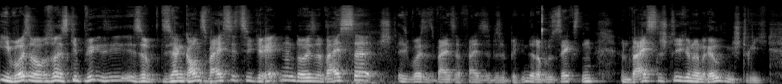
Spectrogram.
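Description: Delivered at a very fast pace with hardly any pauses, the voice carries vocal fry and lively intonation. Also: man, fairly high pitch for a man. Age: 30s. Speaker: podcast host. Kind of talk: casual chat.

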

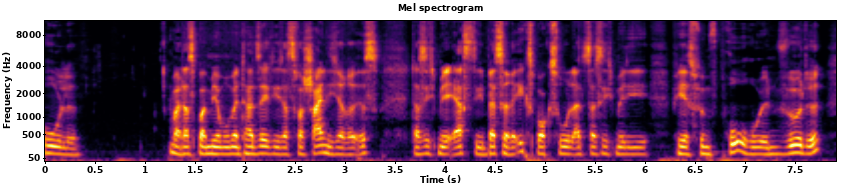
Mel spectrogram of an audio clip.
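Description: A man speaks at a moderate pace in an ordinary speaking voice of medium pitch, recorded very cleanly over a silent background. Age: 40s. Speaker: gaming podcast co-host. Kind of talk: casual chat.

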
